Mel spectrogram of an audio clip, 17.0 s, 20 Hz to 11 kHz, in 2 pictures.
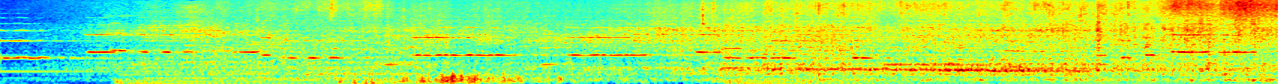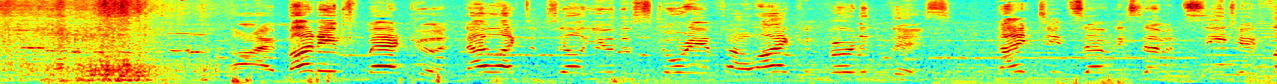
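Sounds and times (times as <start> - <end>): flute music: 0.0 - 17.0.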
